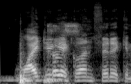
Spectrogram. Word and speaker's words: Glenfiddich: How do you say Glenfiddich again? – Like that. You said it right. – Yes. Glenfiddich. The closing CH is pronounced as a K, but it's also glottal.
